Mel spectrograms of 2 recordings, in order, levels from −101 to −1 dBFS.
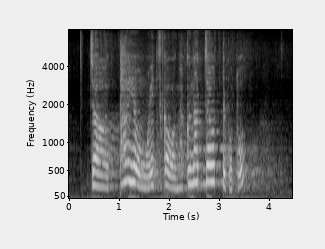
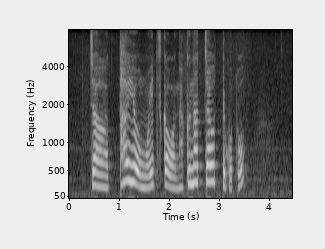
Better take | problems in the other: second | noise reduction (neural separator model SepFormer DNS4)

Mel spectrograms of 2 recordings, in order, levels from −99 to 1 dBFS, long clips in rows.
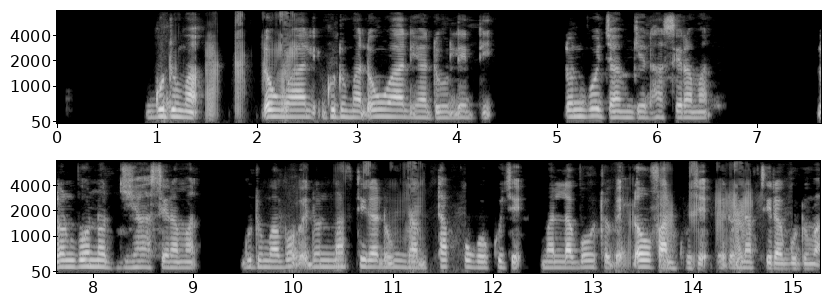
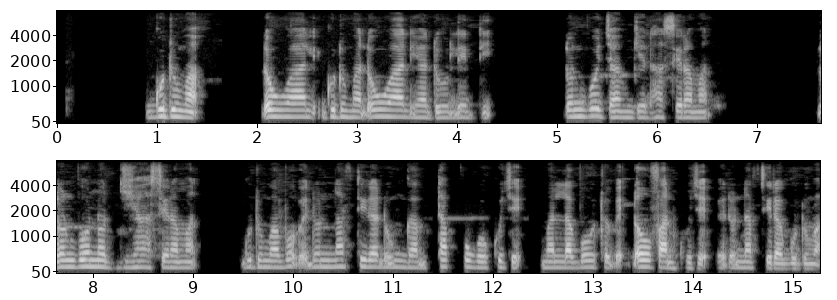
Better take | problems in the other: second | noise reduction (neural mask model Resemble Enhance denoiser)

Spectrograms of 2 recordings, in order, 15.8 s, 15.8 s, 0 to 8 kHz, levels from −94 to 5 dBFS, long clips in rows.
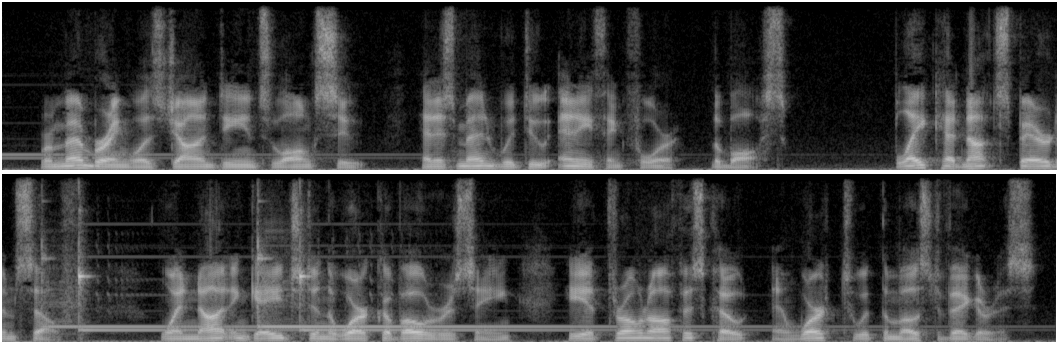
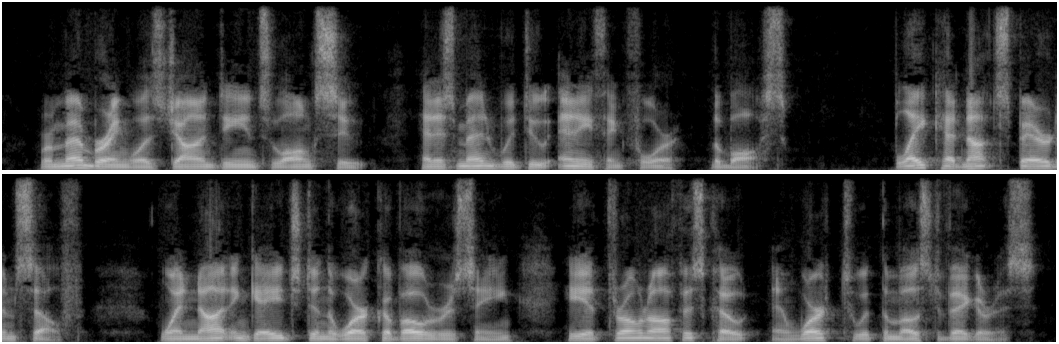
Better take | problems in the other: second | background sound (Doorbell); 11 dB below the speech

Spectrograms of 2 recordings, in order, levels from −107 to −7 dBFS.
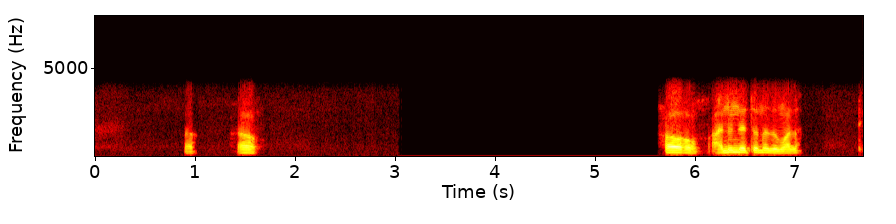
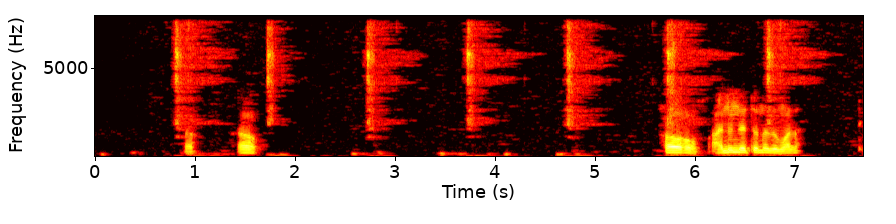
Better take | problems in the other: first | noise reduction (classical method Wiener filter)

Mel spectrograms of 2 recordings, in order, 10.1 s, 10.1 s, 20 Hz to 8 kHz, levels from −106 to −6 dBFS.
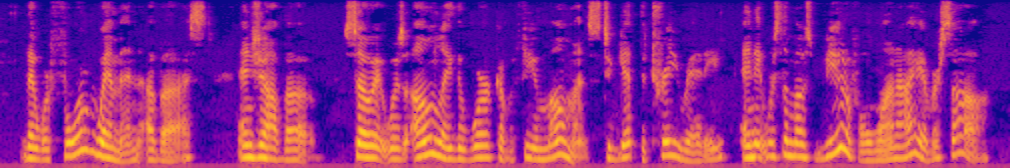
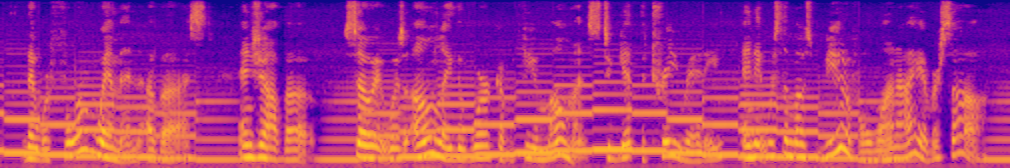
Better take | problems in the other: first | background sound (Wind instrument, woodwind instrument); 4 dB below the speech

